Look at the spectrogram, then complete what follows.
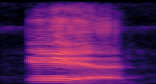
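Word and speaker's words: heir: पढ़ रहे हैं, तो उच्चारण भी हमारा जो प्रोनाउंसिएशन है ना आ की तरह हो रहा है। इसी तरह आपका है एयर, ECHIR, एयर, तो यहाँ पे एन एयर, एयर में तो उत्तराधिकारी होता है।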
